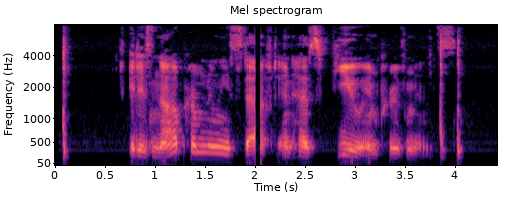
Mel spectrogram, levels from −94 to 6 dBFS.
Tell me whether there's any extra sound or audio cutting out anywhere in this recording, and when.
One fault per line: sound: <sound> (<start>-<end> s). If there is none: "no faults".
sound: dropout (2.0-2.1 s)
